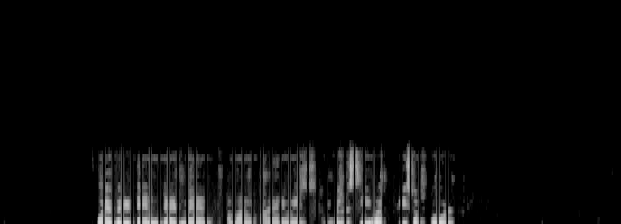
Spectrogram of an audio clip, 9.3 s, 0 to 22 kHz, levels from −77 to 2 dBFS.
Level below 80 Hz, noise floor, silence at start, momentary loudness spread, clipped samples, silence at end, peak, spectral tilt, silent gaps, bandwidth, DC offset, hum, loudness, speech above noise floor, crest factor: -56 dBFS; -79 dBFS; 1.45 s; 10 LU; under 0.1%; 2.5 s; -4 dBFS; -3.5 dB/octave; none; 8 kHz; under 0.1%; none; -21 LUFS; 58 dB; 20 dB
